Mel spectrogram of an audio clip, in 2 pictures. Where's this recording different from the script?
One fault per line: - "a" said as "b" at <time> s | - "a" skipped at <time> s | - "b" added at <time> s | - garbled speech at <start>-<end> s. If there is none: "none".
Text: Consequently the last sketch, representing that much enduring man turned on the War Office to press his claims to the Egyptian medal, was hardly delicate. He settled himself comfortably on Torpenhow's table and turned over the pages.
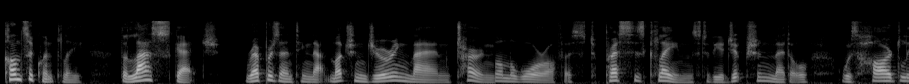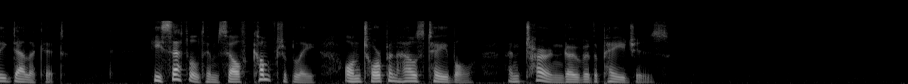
none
